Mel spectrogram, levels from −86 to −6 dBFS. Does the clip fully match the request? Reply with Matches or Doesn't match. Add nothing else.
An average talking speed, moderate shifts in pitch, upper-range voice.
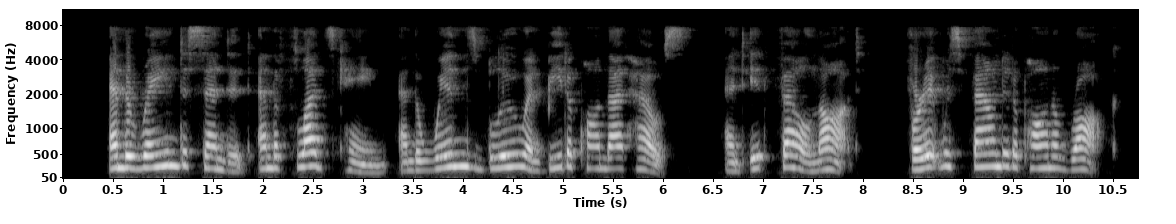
Matches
